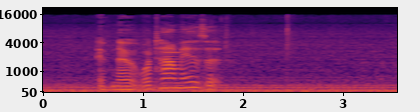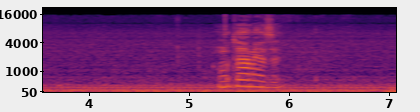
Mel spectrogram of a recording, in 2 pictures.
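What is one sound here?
A middle-aged woman speaks close to the microphone in short, casual phrases.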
